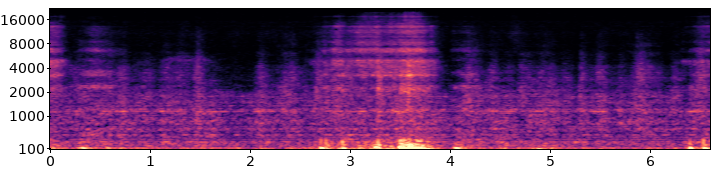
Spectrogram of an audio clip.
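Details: Low rumbling snore on an in-breath during sleep, against a steady background hum.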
